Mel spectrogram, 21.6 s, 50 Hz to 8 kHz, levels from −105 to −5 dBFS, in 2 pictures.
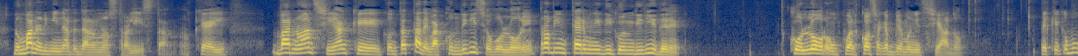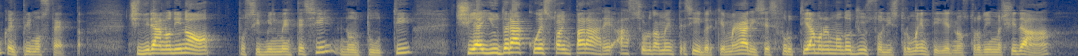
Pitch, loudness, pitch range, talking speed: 180 Hz, -20 LUFS, 145-215 Hz, 175 wpm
